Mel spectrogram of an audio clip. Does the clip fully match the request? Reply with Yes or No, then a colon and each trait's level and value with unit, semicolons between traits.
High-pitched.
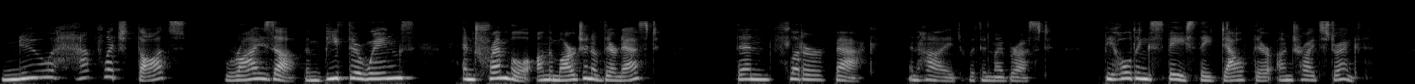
Yes: high, 225 Hz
